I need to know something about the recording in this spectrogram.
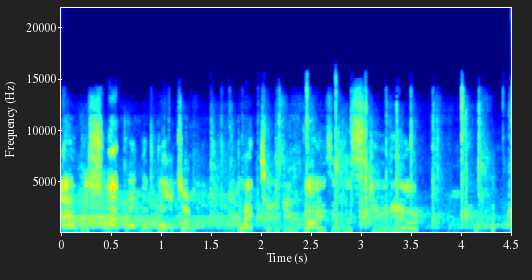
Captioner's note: laughter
